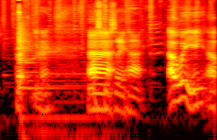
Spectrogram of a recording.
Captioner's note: spring twangs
